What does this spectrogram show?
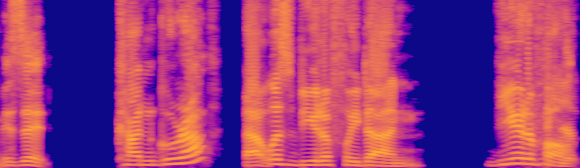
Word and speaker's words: Khungara: is it I'm gonna I'm gonna attempt to pronounce this last name is it kangura that was beautifully done beauti yeah is like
